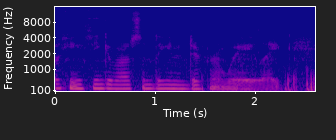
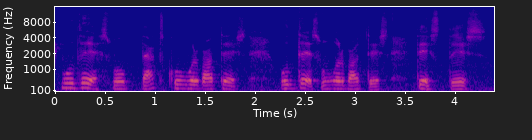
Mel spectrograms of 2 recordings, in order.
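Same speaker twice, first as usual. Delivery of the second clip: loud, punchy acted comeback; acted-out insistent retorts; mock rebuttal; 7 dB louder than usual. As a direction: fire it off like counterarguments in a debate. Acting out a rebuttal.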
